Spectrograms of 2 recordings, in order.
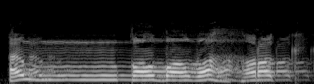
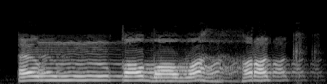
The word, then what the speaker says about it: انقض ظهرك: در اینجا حرف ضاد انقضا که بعدش حرف وای دستدار هست، انشاءالله حرف وا رو بعداً توضیح خواهیم داد، اما به نحوه تلفظ دقت کنید. – انقض ظهرك انقض ظهرك.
